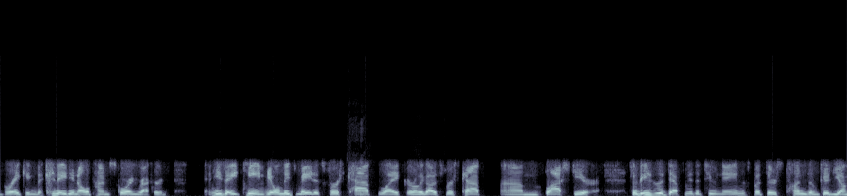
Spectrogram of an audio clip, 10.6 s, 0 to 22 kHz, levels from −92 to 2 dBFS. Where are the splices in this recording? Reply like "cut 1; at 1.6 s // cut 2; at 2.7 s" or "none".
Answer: cut 1; at 3.7 s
